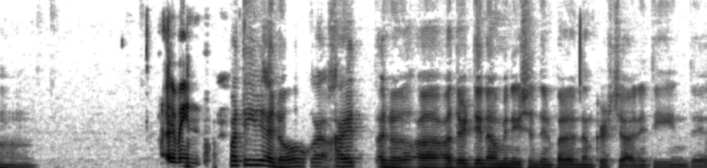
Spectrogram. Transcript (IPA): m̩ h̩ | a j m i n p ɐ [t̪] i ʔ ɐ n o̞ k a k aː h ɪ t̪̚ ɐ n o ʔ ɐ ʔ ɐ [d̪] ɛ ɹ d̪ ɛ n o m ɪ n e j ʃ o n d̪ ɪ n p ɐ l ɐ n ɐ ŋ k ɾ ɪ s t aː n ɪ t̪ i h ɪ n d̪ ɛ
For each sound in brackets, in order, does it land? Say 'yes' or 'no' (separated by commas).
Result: yes, yes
